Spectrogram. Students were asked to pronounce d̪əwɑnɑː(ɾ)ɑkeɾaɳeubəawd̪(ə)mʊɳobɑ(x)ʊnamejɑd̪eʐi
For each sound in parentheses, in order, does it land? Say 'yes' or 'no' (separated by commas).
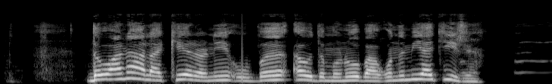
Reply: no, yes, no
